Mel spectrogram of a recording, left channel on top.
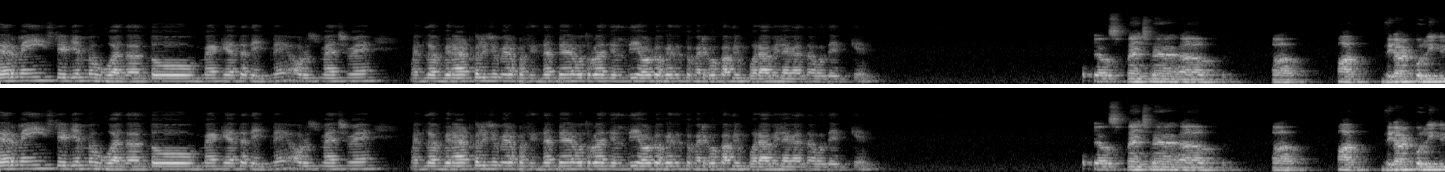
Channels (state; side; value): identical; both; correlation 1.00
